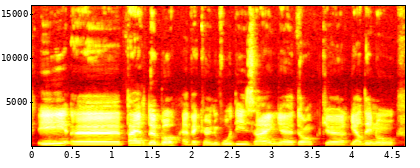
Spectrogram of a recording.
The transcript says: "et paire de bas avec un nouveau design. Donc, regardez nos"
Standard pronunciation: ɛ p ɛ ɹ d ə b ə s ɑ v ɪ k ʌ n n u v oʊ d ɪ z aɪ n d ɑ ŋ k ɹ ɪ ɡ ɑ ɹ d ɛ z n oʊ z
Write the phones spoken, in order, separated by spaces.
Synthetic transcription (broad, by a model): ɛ p ɛ ɹ d ə b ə ɑ v ɪ k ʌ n n u v oʊ d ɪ z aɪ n d ɑ k ɹ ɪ ɡ ɑ ɹ d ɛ n oʊ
